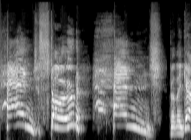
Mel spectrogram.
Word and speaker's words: henge: living Rock of stoneage it's henge there is an H there all right right I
